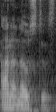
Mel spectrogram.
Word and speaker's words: anagnostis: Anagnostis, that's it, anagnostis. The G is silent, anagnostis.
